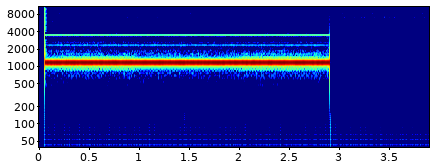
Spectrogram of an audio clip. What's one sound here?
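A steady high-pitched test tone sounds and then cuts off abruptly.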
